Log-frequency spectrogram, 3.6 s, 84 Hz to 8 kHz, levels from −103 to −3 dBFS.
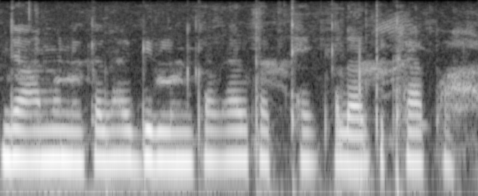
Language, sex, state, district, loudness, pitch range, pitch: Hindi, female, Bihar, Sitamarhi, -15 LUFS, 185-195 Hz, 190 Hz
